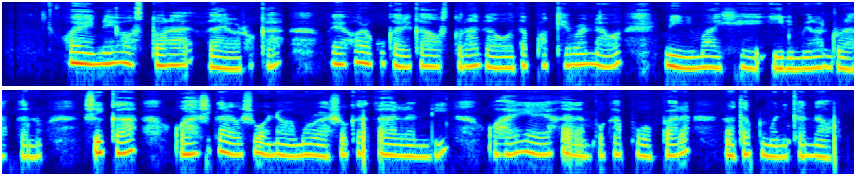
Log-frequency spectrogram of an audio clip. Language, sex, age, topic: Oshiwambo, female, 18-24, finance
